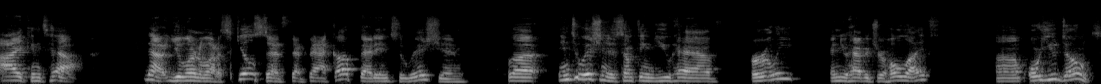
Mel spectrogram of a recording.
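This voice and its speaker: A man with a high pitch speaks with lively intonation and long, frequent pauses. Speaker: recruiting trainer. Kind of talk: interview.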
